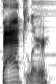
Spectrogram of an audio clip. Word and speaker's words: Battler: Made up of the characters for fight and person, and it's pronounced Badler.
